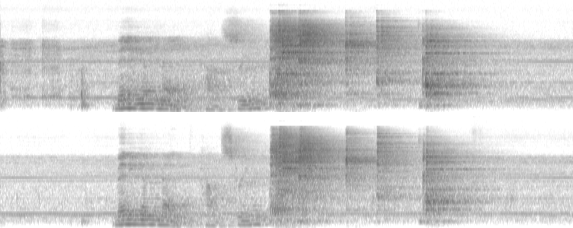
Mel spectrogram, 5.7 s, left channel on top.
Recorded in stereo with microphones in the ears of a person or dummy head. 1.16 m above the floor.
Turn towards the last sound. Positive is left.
turn(degrees=65)  # may be behind; listen again after turning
